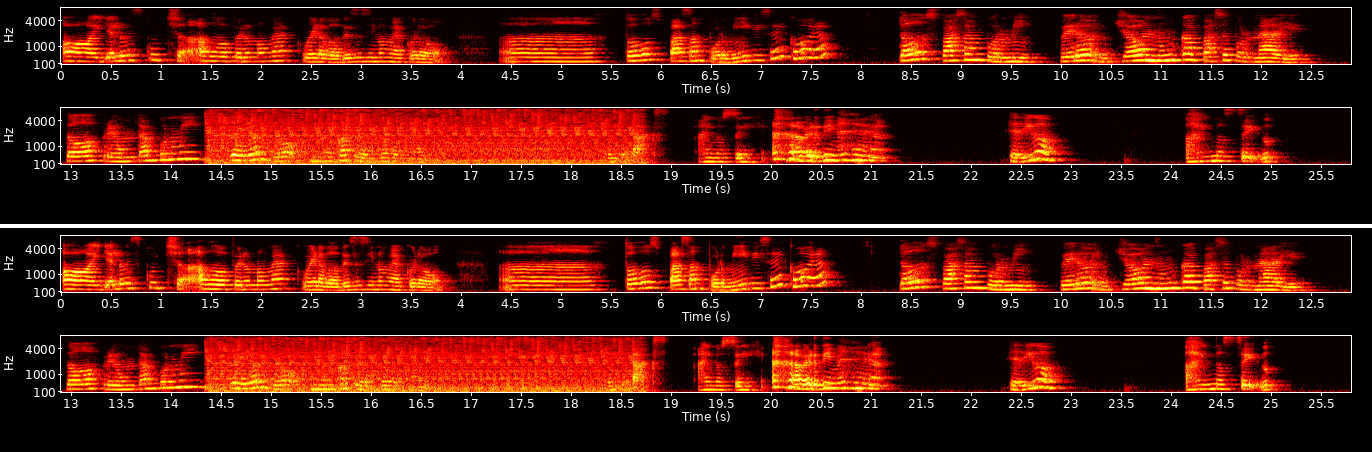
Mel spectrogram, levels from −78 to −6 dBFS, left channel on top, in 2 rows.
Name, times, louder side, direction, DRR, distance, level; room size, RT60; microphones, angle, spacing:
voice 1, 0.0-3.8 4.4-5.4 5.6-7.7 10.4-10.5 18.3-18.9 19.3-21.1 24.1-25.0, right 2 dB, 60° right, 5 dB, 0.5 m, -24 dB
voice 2, 8.4-9.7 10.0-12.4 12.9-16.6 18.5-18.6 20.6-21.1 22.4-22.9, left 1 dB, 15° left, -5 dB, 0.6 m, -23 dB
sound 1, 14.3-18.7, equal, 5° right, 0.9 m, -26 dB
3.7 x 2.4 x 2.4 m, 0.36 s
head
